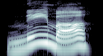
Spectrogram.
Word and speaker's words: NEMA: NEMA rhymes with SEMA. No, it rhymes with FEMA, who are accused of culpability over the tragedy.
